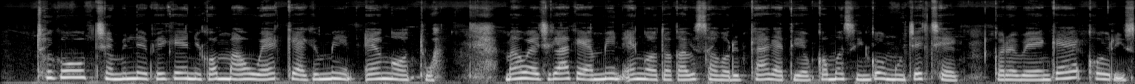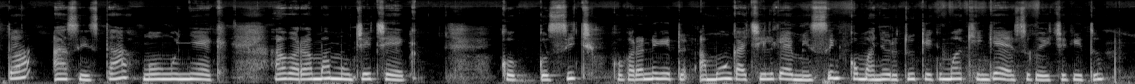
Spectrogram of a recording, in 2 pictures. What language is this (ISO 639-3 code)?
kln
